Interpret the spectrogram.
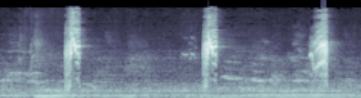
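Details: Javan myna sound meant to call wild mynas in from the forest: three separate harsh, rasping notes spaced nearly two seconds apart over a steady low hum.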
